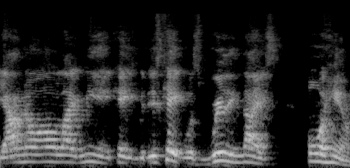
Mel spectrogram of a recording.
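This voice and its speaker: This man's voice is loud and high-pitched. His tone is animated. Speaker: podcast host and cake baker. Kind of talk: casual livestream monologue.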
